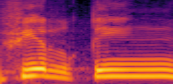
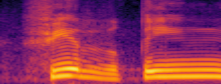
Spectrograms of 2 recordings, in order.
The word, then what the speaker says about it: فرق: القبائل ينطقها مرققه لان القاف قد كسرت فيقول فرق كالضوء فرق كالطود مرققه سانطقها مفخمه ثم انطقها مرققه فانفلق فكان كل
